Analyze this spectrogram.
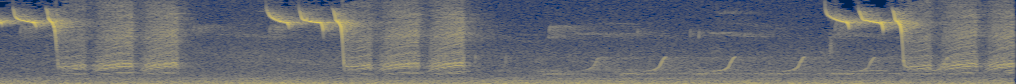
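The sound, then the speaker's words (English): Tufted titmouse calls: harsh, buzzy scolding bursts repeating three times, with a cardinal's short rising chips and a crow's faint caws in the background, over steady low outdoor rumble. “For now, here's their standard call. Listen for a cardinal and a crow in the background.”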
